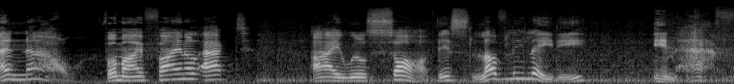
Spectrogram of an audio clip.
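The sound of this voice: Putting on a character voice, a man talks slowly at a high pitch with big pitch swings and a bright, sharp tone, over faint background noise.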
